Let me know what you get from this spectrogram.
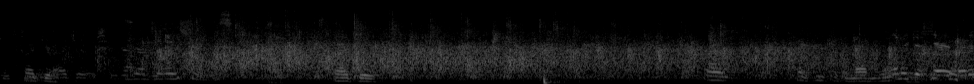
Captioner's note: audience applause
